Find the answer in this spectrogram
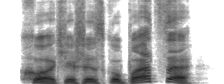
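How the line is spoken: Distant shout from behind. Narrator (Russian): закричала Ханна где-то сзади

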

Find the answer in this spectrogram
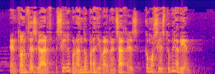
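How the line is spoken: Worried voice. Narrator (Spanish): dijo con voz preocupada

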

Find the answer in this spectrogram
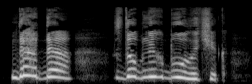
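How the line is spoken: Joyful chiming in. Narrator (Russian): радостно подхватила Сюзанна

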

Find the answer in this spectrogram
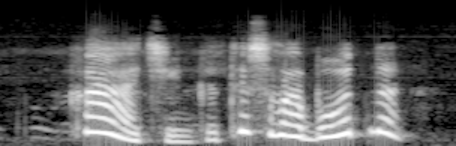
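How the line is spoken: Honeyed sweet asking. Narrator (Russian): медовым голосом спрашивала мама

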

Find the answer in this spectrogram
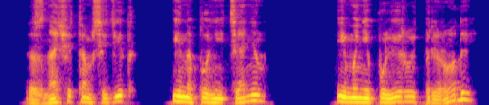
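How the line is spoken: Plain. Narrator (Russian): сказала Ольга

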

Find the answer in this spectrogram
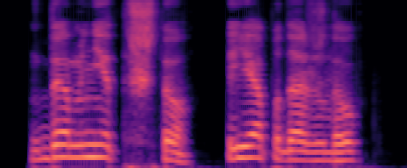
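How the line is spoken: Chuckling. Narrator (Russian): хохотнул тот

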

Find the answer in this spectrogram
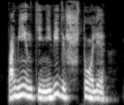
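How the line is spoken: Demonic growl. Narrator (Russian): истинно по-демонски рыкнула Кара

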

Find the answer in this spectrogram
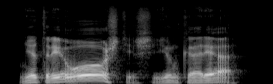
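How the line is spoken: Calm coachman. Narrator (Russian): спокойно говорит ямщик

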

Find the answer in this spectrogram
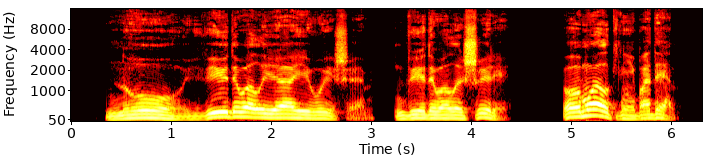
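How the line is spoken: Grumbling. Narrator (Russian): буркнул Гиборик

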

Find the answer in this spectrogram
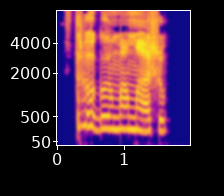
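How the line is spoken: Daughter laughing. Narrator (Russian): засмеялась дочь

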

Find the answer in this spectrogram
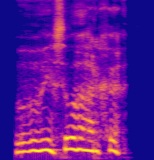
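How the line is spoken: Moaning. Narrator (Russian): простонал блюститель престола

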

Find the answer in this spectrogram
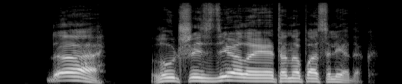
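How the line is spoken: Smirking grunt. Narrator (Russian): хмыкнул Малох

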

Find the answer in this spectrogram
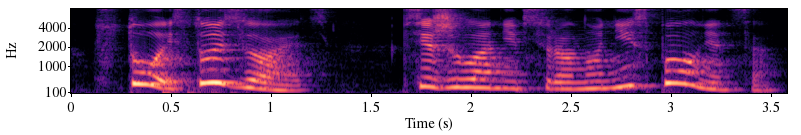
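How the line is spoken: Shouting young fox. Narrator (Russian): закричал лисенок

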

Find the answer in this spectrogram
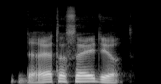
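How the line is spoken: Snort. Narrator (Russian): хмыкнул Борис

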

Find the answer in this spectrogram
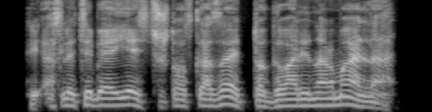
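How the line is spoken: Snapped. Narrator (Russian): огрызнулся Стриж

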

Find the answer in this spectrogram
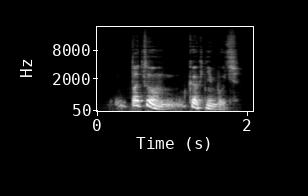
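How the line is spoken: Dejected. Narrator (Russian): сказал он уныло

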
